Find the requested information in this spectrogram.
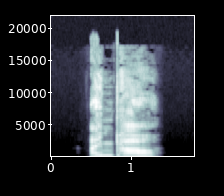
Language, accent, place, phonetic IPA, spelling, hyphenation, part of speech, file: German, Germany, Berlin, [ˌaɪ̯n ˈpaːɐ̯], ein paar, ein paar, determiner, De-ein paar.ogg
- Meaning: some; a few; a couple of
